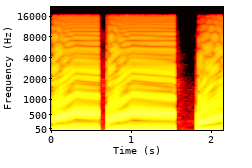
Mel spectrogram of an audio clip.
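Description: Distorted saw-wave synth notes from Bitwig's Polymer run through its Amp device. The frequency of the Amp's input EQ is being modulated, so a sweeping, vowel-like band moves through each note. Three held notes with short gaps between them.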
